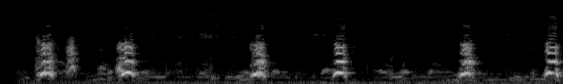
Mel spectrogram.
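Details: Standard poodles in Ketchum near Sun Valley, Idaho, barking in a quiet setting: about seven sharp, mid-pitched barks, some in quick doubles, spaced roughly every second.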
